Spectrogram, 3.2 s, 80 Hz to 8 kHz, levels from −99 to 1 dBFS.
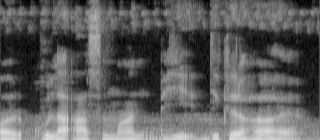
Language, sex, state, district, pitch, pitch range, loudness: Hindi, male, Maharashtra, Washim, 95 Hz, 95-105 Hz, -20 LUFS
